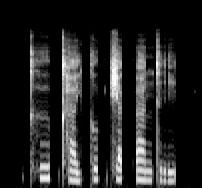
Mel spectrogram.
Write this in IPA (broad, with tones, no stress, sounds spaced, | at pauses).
kʰ ɯː˥˩ p̚ kʰ a˩˦ j k o˥˩ k̚ t͡ɕ a˦˥ k̚ ʔ a˧ n t r i˨˩ t̚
